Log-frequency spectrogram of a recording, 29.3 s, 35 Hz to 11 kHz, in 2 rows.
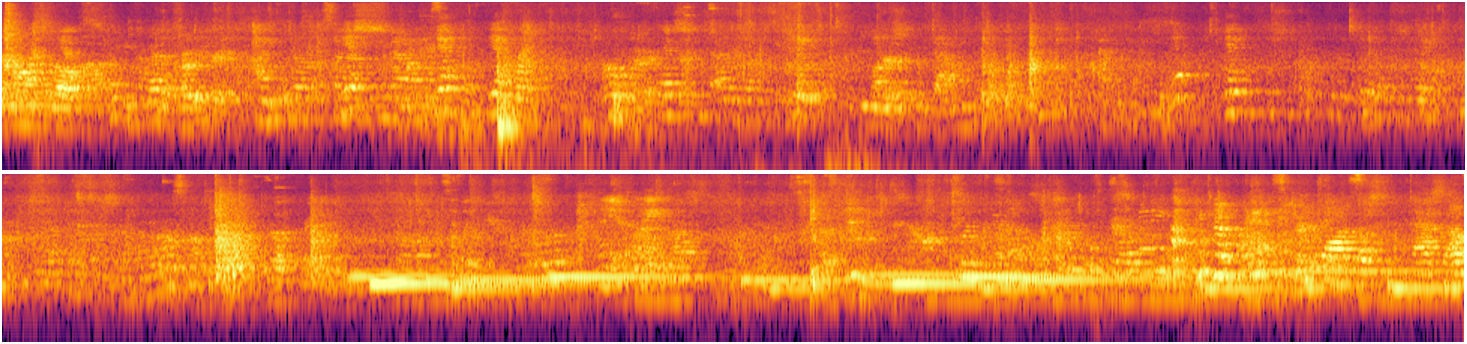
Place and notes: The Max and Nadia Shepard Recital Hall is a 125-seat hall named in honor of benefactors to the performing arts programs at New Paltz. It offers an intimate setting for chamber music performances and student recitals. This recording was taken just before a lecture was to begin. It was also taken using a Snowball condenser mic and edited through Garage Band on a Macbook Pro.
NY, USA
